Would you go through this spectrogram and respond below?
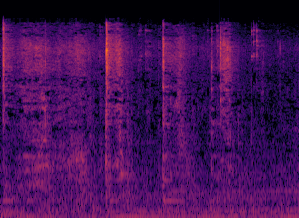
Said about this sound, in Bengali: নেড়ে নেব একটু ভালোভাবে।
